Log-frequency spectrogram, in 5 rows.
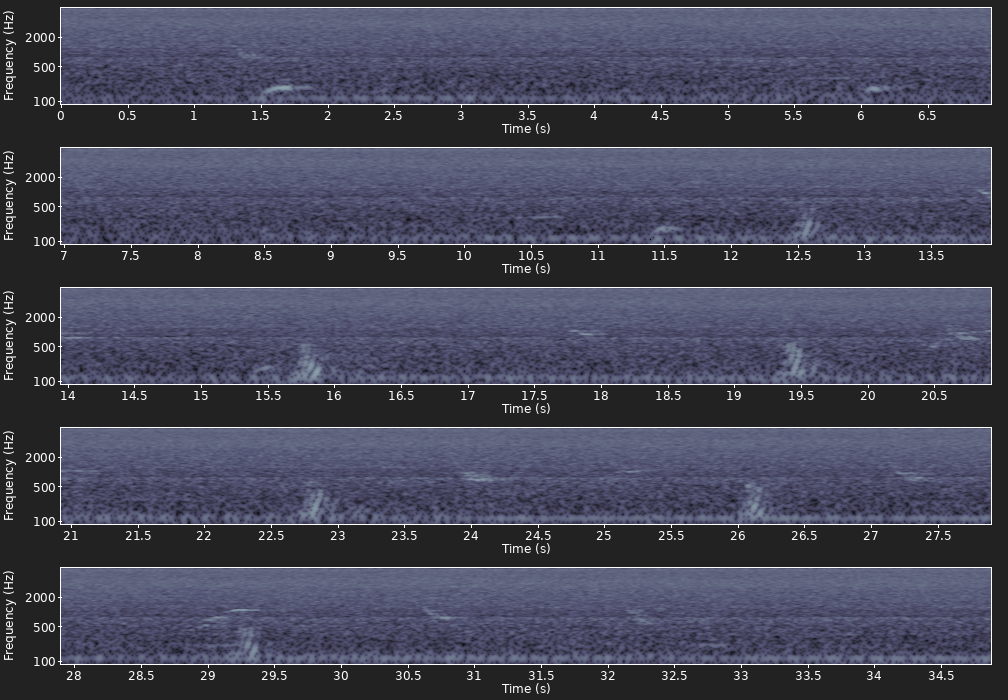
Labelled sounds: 20.6	21.1	humpback whale, 0.80 to 1.1 kHz
23.9	24.2	humpback whale, 0.80 to 1.0 kHz
25.1	25.4	humpback whale, 0.96 to 1.1 kHz
27.2	27.5	humpback whale, 0.80 to 0.99 kHz
29.1	29.4	humpback whale, 0.99 to 1.2 kHz

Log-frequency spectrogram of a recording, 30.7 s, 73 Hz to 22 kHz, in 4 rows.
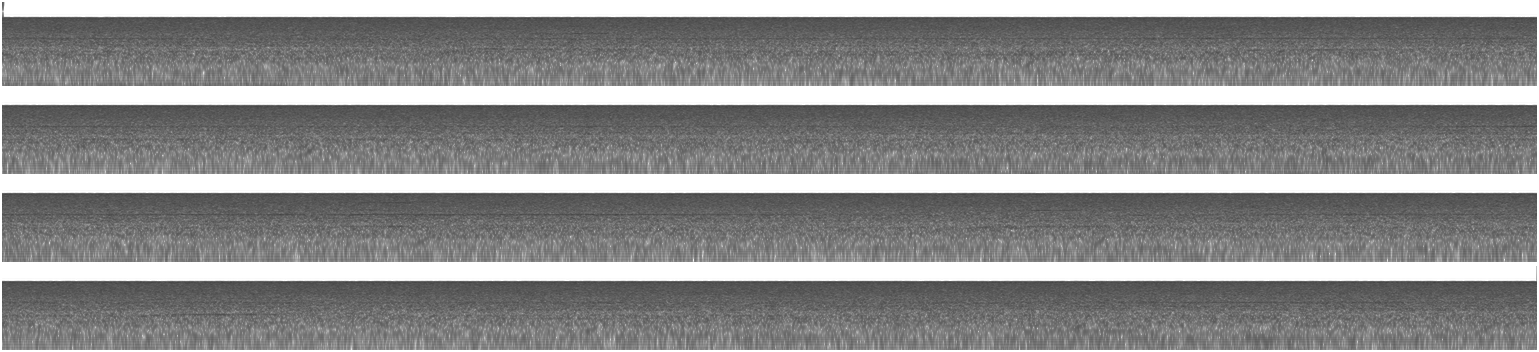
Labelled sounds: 2.8	3.1	humpback whale, 2.5 to 2.7 kHz
20.5	20.8	humpback whale, 2.4 to 2.5 kHz
23.9	24.2	humpback whale, 0.80 to 0.86 kHz

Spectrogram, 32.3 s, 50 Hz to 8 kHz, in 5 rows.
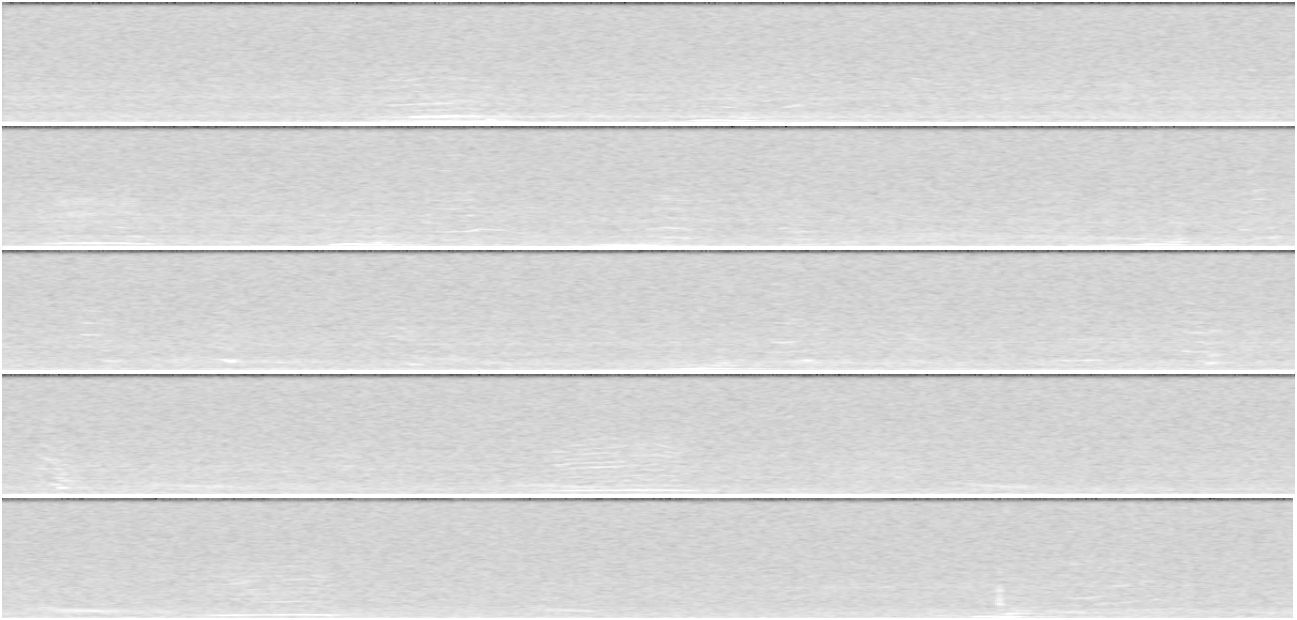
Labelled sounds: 1.9	2.3	humpback whale, 1.1 to 1.4 kHz
8.6	9.0	humpback whale, 0.96 to 1.2 kHz
22.2	22.6	humpback whale, 1.7 to 2.3 kHz
27.1	27.4	humpback whale, 1.1 to 1.2 kHz
31.3	31.6	humpback whale, 0.96 to 1.2 kHz

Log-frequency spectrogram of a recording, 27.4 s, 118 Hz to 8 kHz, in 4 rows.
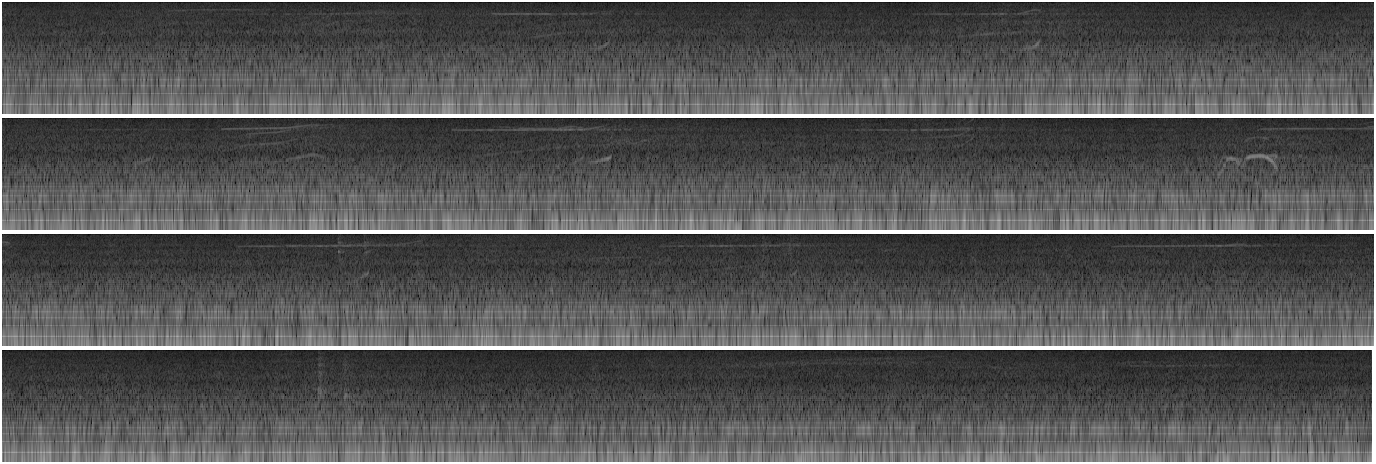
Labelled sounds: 0.8	1.3	killer whale, southern resident, 5.7 to 6.7 kHz
9.1	10.1	killer whale, southern resident, 1.5 to 5.9 kHz
14.8	15.9	killer whale, southern resident, 3.9 to 7.0 kHz
17.0	17.8	killer whale, southern resident, 3.8 to 5.8 kHz
19.2	20.0	killer whale, southern resident, 4.9 to 6.0 kHz

